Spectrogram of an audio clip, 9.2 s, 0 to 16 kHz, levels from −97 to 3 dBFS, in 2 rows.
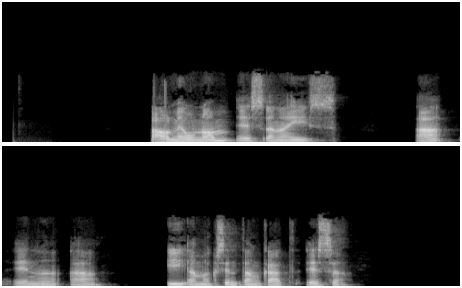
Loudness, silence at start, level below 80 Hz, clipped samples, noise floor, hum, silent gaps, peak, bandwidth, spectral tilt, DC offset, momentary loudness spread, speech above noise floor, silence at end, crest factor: -20 LUFS; 1.5 s; -60 dBFS; under 0.1%; -77 dBFS; none; 3.87-4.13 s, 6.01-6.22 s; -2 dBFS; 8.2 kHz; -5 dB/octave; under 0.1%; 10 LU; 57 dB; 1.15 s; 20 dB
